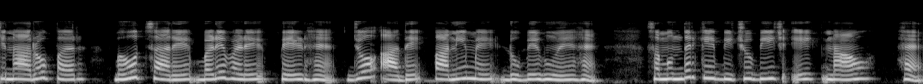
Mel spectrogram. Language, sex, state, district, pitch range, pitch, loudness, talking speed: Hindi, female, Goa, North and South Goa, 225-255 Hz, 235 Hz, -16 LUFS, 145 wpm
